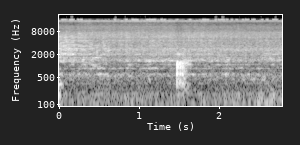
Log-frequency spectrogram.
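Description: Chopped palak leaves stirred in a frying pan with spices, a soft continuous sizzle with one brief scrape of the spoon midway, close and quiet with no voices.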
